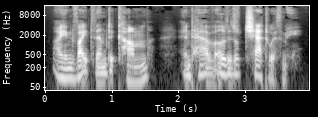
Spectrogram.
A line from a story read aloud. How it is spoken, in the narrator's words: he said in a soft voice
